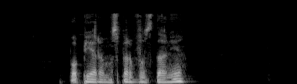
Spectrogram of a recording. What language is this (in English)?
Polish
